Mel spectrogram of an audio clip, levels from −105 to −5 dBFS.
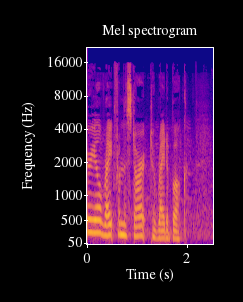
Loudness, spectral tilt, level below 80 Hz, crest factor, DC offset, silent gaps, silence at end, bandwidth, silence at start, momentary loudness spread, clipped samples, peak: -27 LUFS; -4.5 dB/octave; -66 dBFS; 18 dB; under 0.1%; none; 0.15 s; 16.5 kHz; 0 s; 9 LU; under 0.1%; -10 dBFS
